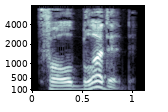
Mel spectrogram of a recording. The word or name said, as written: full-blooded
